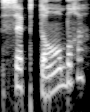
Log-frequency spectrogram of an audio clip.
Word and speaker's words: septembre: So, septembre, septembre, septembre. Remember this E-M en septembre. You don't insist on the final septembre, septembre.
